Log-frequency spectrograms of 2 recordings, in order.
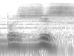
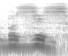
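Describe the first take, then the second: Both takes have the same delivery.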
